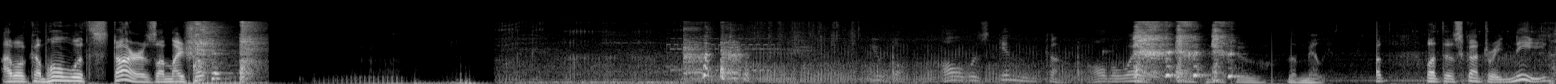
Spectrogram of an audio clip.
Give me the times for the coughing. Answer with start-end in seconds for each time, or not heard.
1.9-2.7, 6.8-8.4, 11.0-12.5.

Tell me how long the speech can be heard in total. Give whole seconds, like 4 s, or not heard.
9 s.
